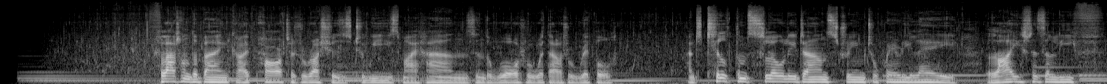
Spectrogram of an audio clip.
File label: Narration; Trout; Vocal Point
